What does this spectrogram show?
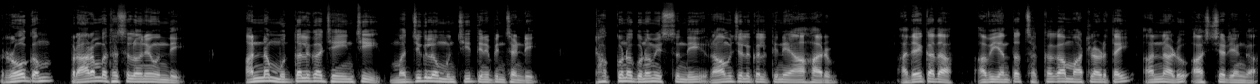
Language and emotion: Telugu, neutral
